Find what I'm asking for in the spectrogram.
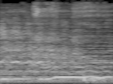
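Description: A horse neighing in one short, wavering whinny heard close and clear, with no talk over it.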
